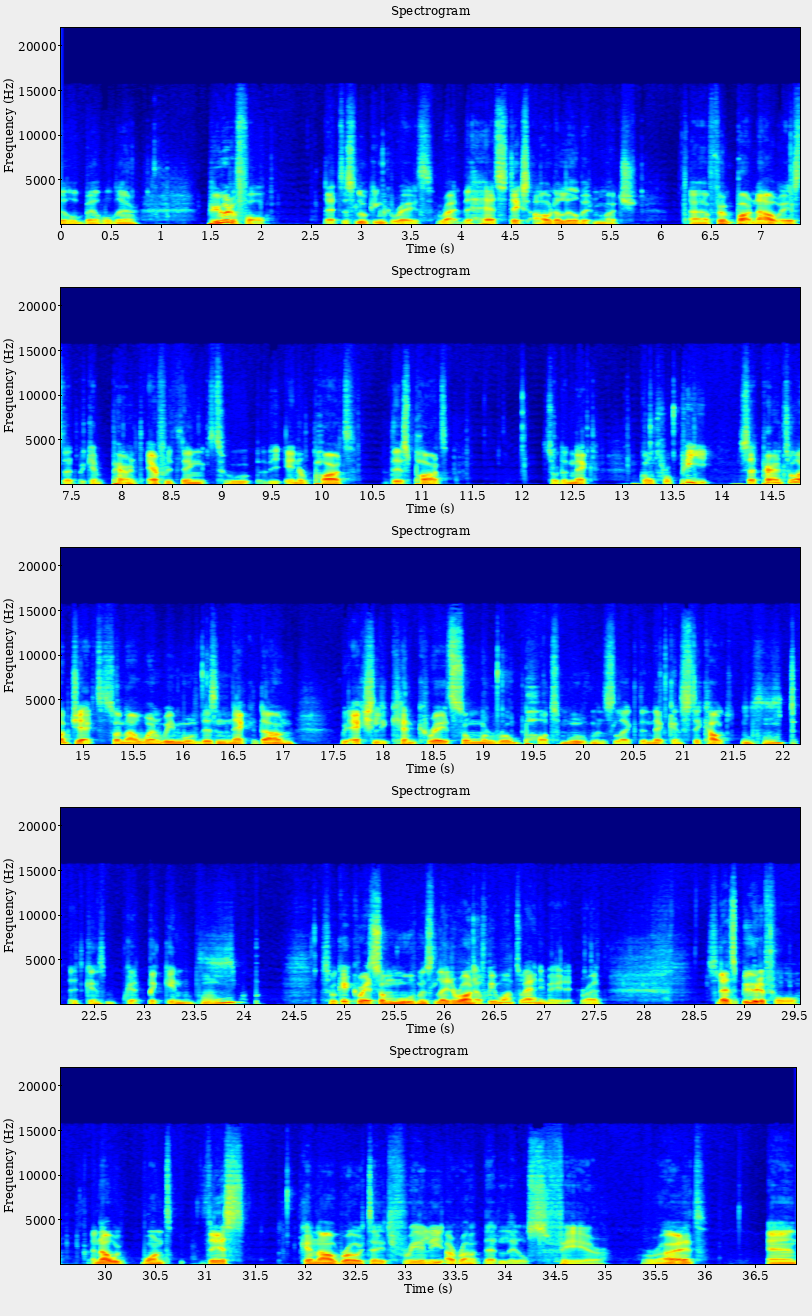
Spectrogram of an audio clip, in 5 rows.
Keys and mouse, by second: 0.9 right drag, 0.9 Tab, 0.9-3.2 middle drag, 3.2 alt+right click, 3.4 alt+middle click, 3.5-5.0 alt+right drag, 4.7 click, 5.0-5.7 middle drag, 5.7 click, 7.5 shift+click, 8.7 shift+click, 9.8-29.4 shift+drag, 13.5 ctrl+p, 15.2 middle click, 15.2 right click, 16.2 g, 19.1 g, 20.7 g, 29.4 alt+right click, 29.6 alt+click, 29.6-36.9 alt+right drag, 31.8 r.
